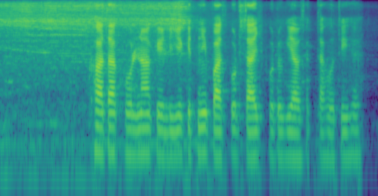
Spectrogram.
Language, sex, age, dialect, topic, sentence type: Hindi, male, 25-30, Awadhi Bundeli, banking, question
